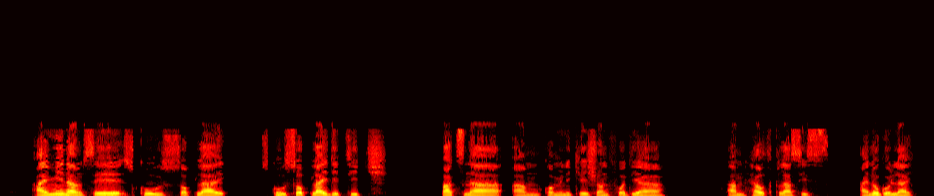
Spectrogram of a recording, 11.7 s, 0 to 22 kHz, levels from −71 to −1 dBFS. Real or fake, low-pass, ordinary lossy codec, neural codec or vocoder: real; 19.8 kHz; AAC, 24 kbps; none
